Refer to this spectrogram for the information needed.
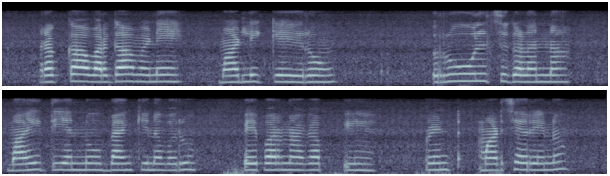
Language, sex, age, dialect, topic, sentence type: Kannada, female, 18-24, Central, banking, question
